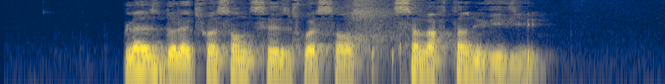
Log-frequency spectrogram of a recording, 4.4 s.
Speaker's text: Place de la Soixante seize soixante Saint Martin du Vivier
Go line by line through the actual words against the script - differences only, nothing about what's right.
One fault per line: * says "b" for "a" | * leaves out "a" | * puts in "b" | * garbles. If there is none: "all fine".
all fine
